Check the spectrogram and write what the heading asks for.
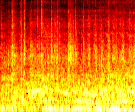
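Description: FTC competition robot's electric drive motors and gearboxes whirring as it drives, with frequent sharp clicks and knocks of mechanism and game pieces.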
